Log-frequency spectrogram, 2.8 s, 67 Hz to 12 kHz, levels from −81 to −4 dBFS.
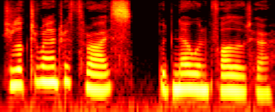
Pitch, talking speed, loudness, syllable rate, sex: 210 Hz, 215 wpm, -18 LUFS, 6.2 syllables/s, female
